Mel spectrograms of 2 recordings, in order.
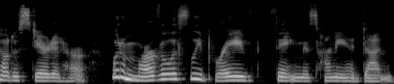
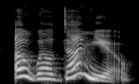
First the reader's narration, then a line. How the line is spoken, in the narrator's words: Matilda cried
